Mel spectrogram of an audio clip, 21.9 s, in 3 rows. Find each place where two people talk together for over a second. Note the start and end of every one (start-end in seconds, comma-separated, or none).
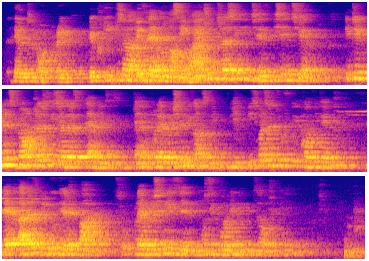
2.3-4.1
